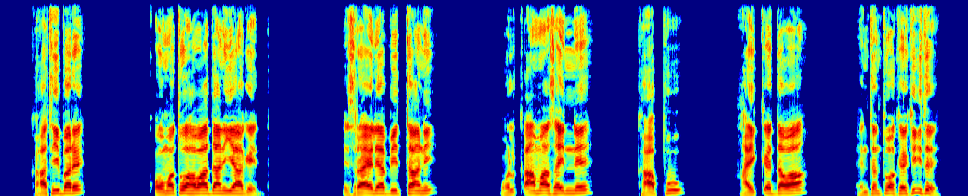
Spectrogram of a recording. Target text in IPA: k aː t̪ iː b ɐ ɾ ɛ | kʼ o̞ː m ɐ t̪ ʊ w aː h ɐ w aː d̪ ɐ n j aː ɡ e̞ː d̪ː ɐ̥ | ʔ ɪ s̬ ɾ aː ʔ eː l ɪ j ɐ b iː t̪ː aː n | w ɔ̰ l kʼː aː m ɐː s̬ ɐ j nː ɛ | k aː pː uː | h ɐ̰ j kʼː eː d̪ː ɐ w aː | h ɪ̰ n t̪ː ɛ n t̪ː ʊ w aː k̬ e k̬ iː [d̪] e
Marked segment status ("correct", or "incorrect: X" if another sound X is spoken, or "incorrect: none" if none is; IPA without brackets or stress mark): incorrect: t̪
